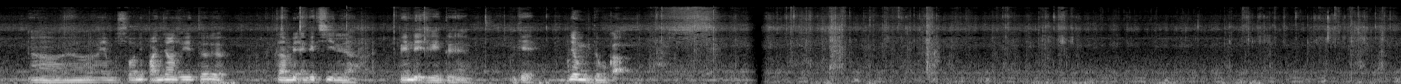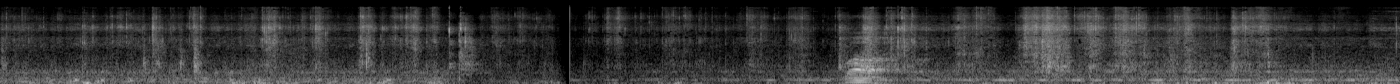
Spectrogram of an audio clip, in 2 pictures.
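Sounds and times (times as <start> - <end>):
plastic bag crinkling: 7.6 - 10.9, 11.9 - 27.2
plastic bag tearing: 7.7 - 10.8, 12.2 - 26.8.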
